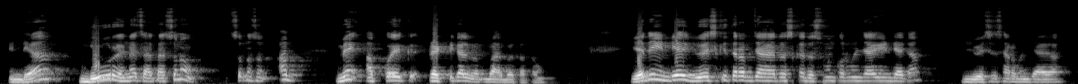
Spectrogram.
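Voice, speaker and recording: A male teacher giving an exam-prep lecture in a chatty storytelling way. He asks his class questions and answers them himself, and he reads English textbook lines slowly. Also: on the high side, vocal fry, dark tone.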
